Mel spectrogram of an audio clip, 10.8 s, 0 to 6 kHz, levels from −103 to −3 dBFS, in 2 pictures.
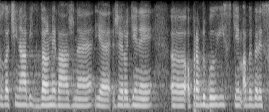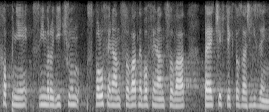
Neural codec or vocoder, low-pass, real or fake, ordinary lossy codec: none; 5.4 kHz; real; Opus, 16 kbps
